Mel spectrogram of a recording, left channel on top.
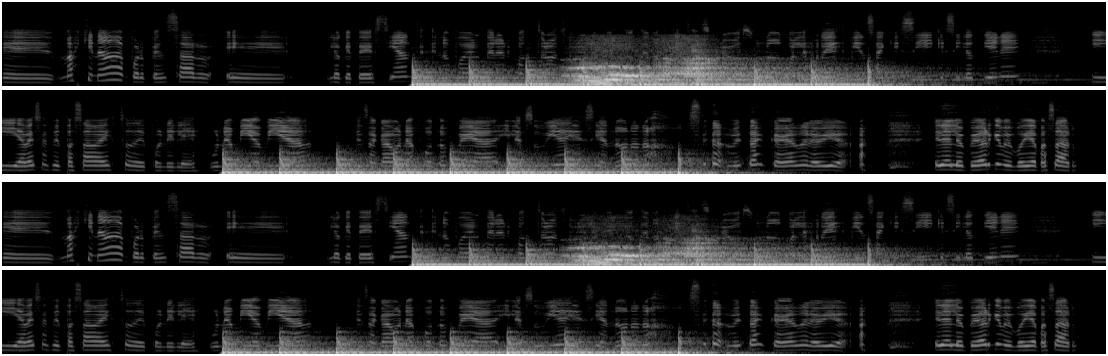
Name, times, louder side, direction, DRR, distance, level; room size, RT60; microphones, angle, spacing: voice 1, 0.0-2.9 3.2-10.6 10.9-14.2 14.6-21.8, left 1 dB, 10° left, 3.9 m, -42 dB
sound 1, 4.1-9.2 13.2-18.4, left 1 dB, 70° left, 1.4 m, -23 dB
sound 2, 5.6-9.2, left 3 dB, 25° left, 0.3 m, -23 dB
head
